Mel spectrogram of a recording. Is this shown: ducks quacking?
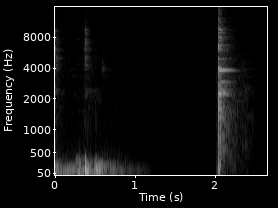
no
